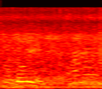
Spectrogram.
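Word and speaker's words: Tuy: T-U-Y. T-U-Y. Pero ang pronunciation ko doon ay tuwi. Kaya lang sa tuwi, pero tuwi po yan.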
